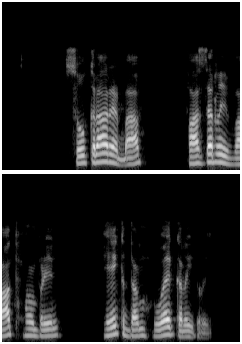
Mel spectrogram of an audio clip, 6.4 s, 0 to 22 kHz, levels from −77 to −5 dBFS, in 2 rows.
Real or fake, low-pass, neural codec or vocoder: fake; 7.2 kHz; codec, 16 kHz, 8 kbps, FunCodec, trained on Chinese and English, 25 frames a second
